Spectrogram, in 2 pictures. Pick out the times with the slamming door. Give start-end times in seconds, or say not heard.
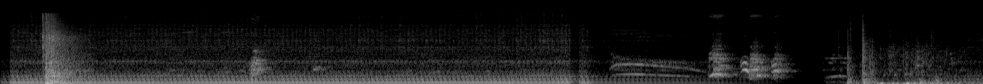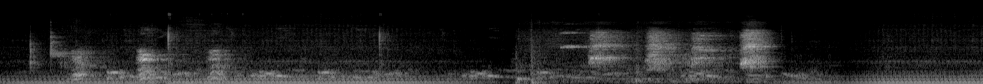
0.4-0.9, 8.4-8.9, 14.9-15.4.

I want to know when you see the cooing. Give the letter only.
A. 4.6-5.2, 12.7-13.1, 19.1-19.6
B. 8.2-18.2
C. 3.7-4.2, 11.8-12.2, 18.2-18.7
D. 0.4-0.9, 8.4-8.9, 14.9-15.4
B.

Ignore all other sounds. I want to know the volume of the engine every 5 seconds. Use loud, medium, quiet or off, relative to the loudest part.
loud, medium, loud, loud.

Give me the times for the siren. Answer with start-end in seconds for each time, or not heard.
not heard.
